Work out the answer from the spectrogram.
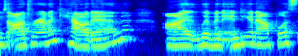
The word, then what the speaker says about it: Adriana: i'm good thank you it's actually adriana but that's it adriana i apologize it's a mouthful yeah i mean four syllables and just your first name is a lot yes i'm used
